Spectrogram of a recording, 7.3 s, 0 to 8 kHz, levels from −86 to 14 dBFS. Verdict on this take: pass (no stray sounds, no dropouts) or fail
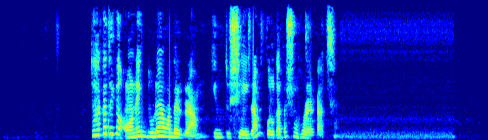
pass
